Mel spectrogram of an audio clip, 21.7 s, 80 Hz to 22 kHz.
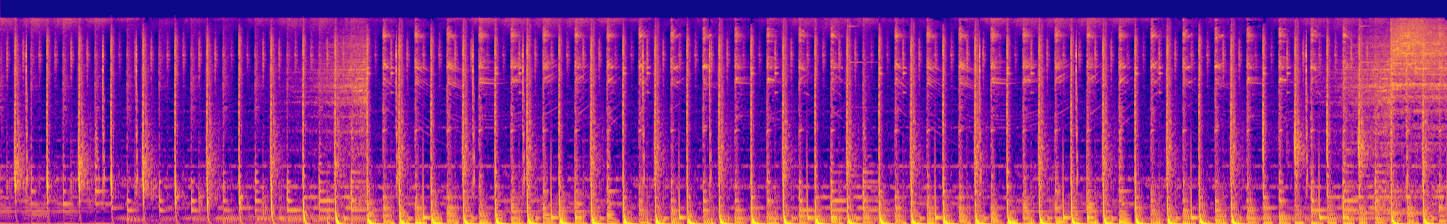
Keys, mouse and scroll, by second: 3.2 4, 3.6 Return, 4.6-6.0 scroll up 1, 8.2-9.6 scroll up 1, 12.0 Escape.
